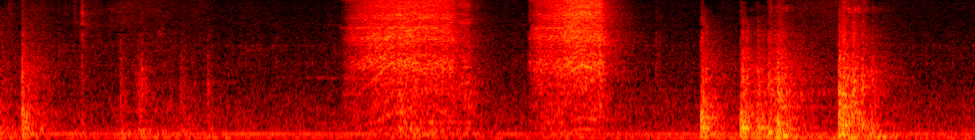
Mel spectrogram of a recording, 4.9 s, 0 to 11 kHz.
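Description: A power drill with a 3/16 bit whirs in several short bursts while fitting a front bumper skin on a 1976 Corvette, with a couple of longer runs followed by quick stuttering pulses, close by.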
